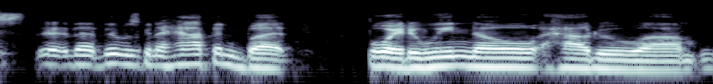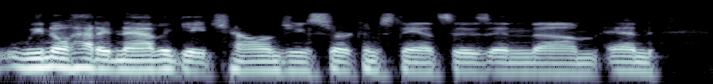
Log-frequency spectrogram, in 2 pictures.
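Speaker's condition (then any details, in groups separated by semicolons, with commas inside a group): No condition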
